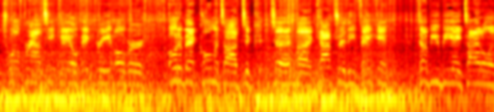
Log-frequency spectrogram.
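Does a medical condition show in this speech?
No.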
